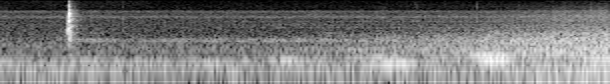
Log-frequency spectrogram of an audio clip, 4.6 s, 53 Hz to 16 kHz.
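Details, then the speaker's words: 2018 GE (possibly Haier) air conditioner fan after fixing rotor misalignment that caused startup noise: click then quiet, smooth hum building with no rubbing, scraping or rattle; running properly. "That is beautiful. It's perfect now."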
